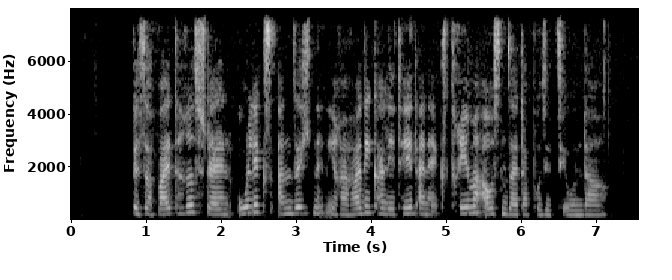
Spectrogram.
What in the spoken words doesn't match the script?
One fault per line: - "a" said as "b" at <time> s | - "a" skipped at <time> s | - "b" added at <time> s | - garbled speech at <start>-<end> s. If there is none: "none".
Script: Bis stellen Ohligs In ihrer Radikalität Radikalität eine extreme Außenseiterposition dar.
- "auf weiteres" added at 1.0 s
- "Ansichten" added at 2.8 s
- "Radikalität" skipped at 4.6 s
